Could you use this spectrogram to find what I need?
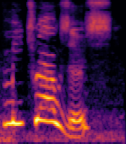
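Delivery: very high, squeaky mock British accent. Echoing the trousers line, in high-pitched mock British. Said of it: "speak British now".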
